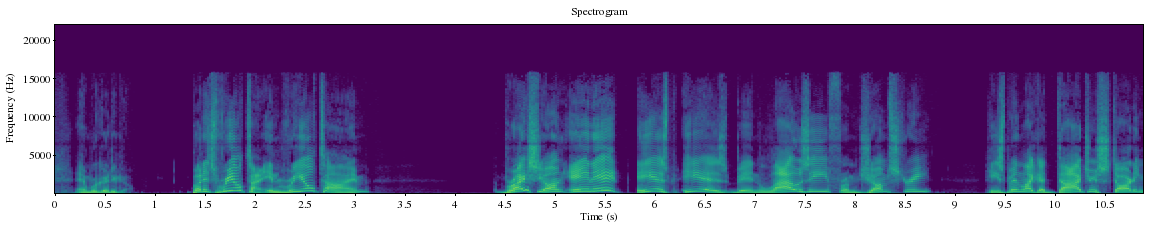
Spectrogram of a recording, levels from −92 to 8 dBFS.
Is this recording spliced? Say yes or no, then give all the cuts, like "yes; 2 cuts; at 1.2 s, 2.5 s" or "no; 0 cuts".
yes; 1 cut; at 5.8 s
